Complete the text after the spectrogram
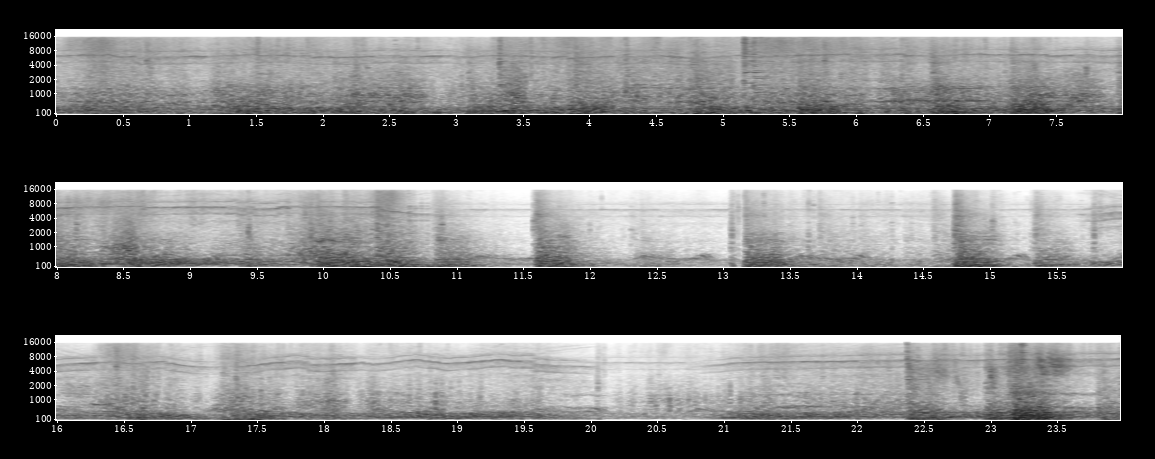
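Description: A car engine revs hard and whines.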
